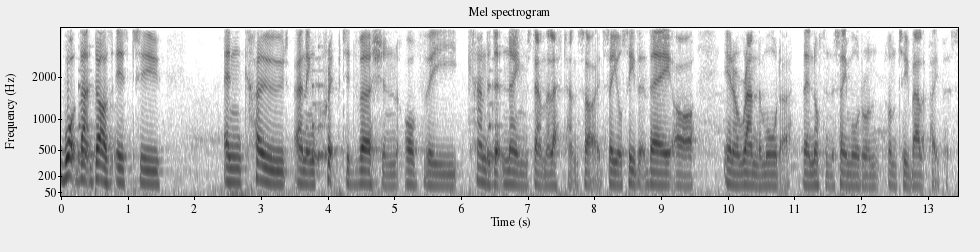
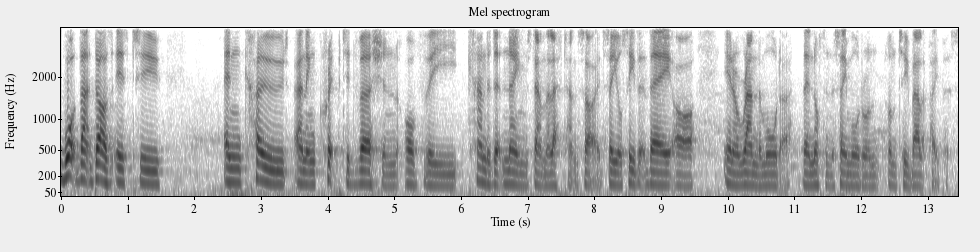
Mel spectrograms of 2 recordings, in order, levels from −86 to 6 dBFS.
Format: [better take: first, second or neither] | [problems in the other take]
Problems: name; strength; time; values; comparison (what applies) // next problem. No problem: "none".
second | background sound (Bowed string instrument); 12 dB below the speech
